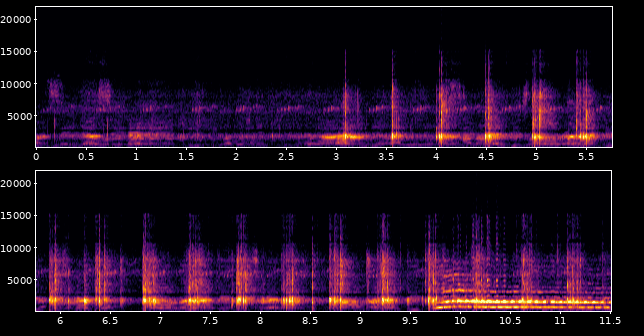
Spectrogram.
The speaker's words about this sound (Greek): Αυτές οι κραυγές είναι κραυγές καλώς ορίσματος και κραυγές ευχαριστίας. Θα τις ακούσετε αρκετές φορές.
